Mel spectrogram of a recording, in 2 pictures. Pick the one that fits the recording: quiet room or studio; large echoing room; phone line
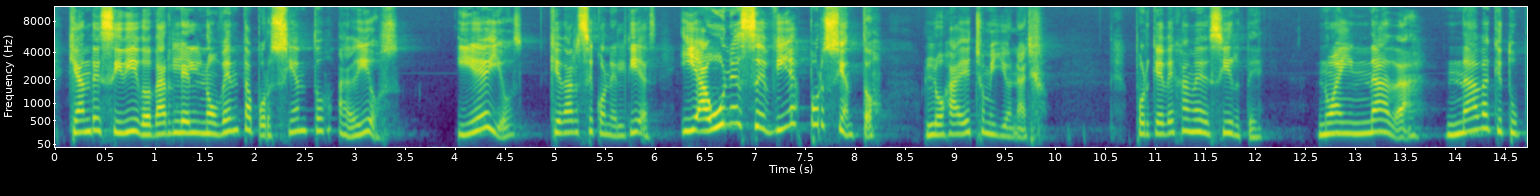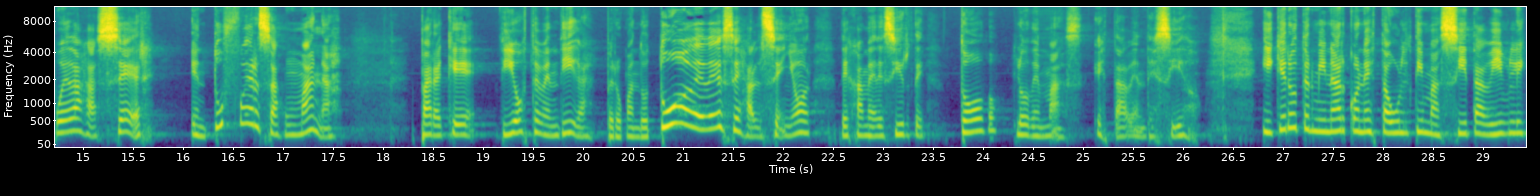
large echoing room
